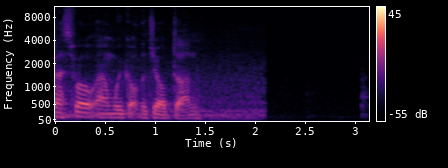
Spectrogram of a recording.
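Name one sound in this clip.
An elderly man speaks calmly nearby.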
